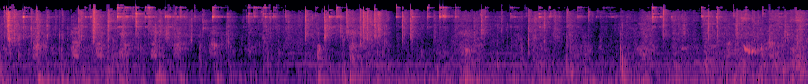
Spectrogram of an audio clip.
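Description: Dog's claws clicking irregularly on a hard wood-look floor as it walks about searching, faint throughout.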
